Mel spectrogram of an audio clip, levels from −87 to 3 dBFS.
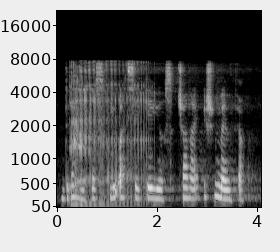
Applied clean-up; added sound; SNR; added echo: none; Burping, eructation; 10 dB; reverberation time 0.7 s.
